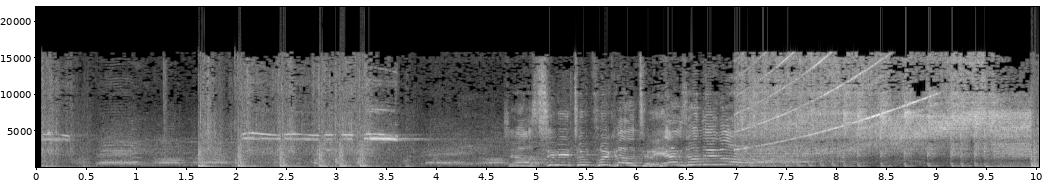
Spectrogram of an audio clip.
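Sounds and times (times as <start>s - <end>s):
loud thumping beats: 0.0s - 0.8s, 1.6s - 3.9s, 7.0s - 10.0s
crowd cheering: 0.1s - 5.2s, 7.0s - 9.4s.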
